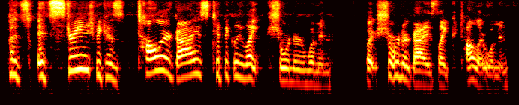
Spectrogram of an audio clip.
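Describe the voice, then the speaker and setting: Telling casual stories and laughing a lot, a woman co-hosts a live writing stream. Her voice is medium-pitched and warm.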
